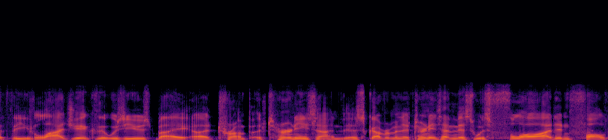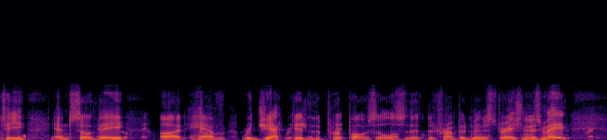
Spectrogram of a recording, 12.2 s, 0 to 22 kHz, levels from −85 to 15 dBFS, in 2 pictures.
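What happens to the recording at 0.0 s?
Nothing goes wrong at 0.0 s: the speech is intact there, carrying only the ordinary band limit of the call path, with nothing above about 8 kHz.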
